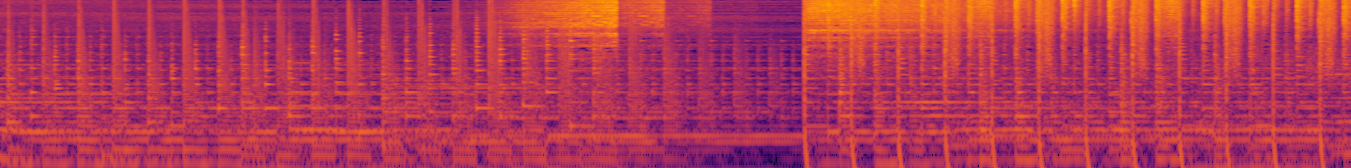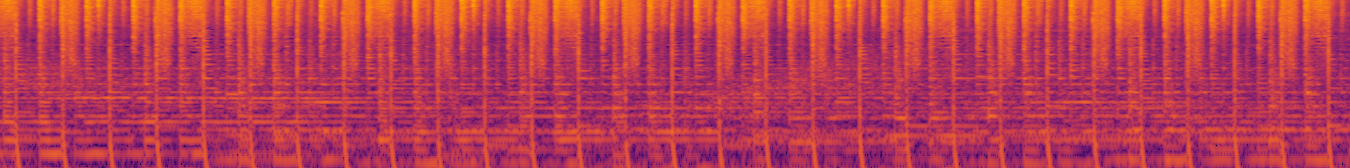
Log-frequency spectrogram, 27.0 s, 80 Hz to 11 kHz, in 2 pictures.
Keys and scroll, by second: 0.6 ctrl+space, 3.1 ctrl+space.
